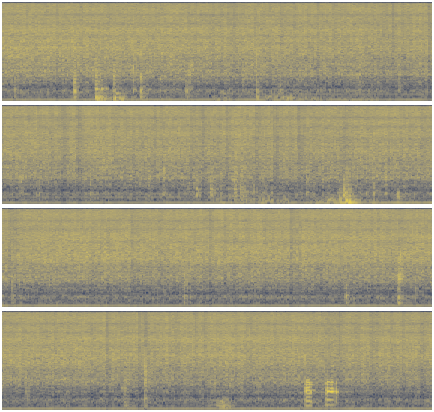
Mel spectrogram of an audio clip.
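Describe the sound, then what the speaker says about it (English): Loud, continuous sizzling of chicken livers frying in a very hot pan, with a few sharp pops and crackles scattered throughout. "our pan's really hot, so we'll get a sizzle going"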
